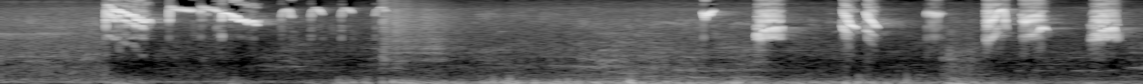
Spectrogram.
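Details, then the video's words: Orange-headed thrush singing, from a lure and tutor recording: high sweeping whistles and repeated clipped notes, a pause with low rumbling background, then a scatter of sharp, varied chirped notes. "Guru Vokal ANIS MERAH Agar Selalu Ikut Nyaut Ngeplong di Rumah"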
